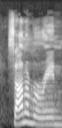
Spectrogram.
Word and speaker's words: Sanna Marin: Sana Marine became Sana Marine.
